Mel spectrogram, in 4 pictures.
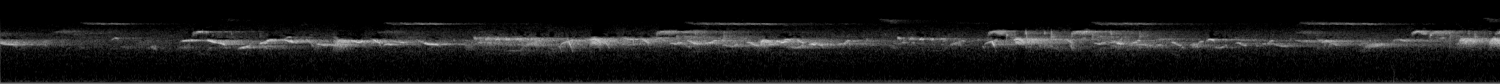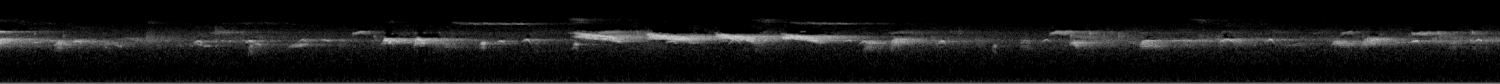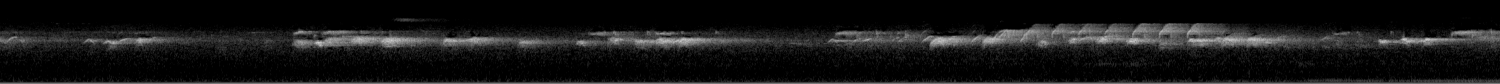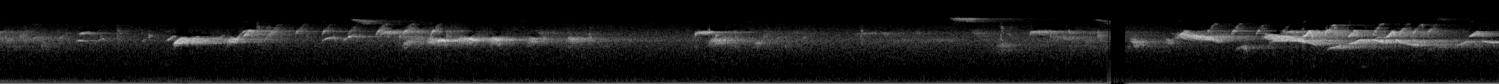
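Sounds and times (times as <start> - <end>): bird trill: 0.0 - 31.8, 33.0 - 59.9
small birds chirping: 0.0 - 59.9.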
